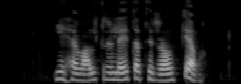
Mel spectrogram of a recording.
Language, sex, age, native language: Icelandic, female, 40-49, Icelandic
